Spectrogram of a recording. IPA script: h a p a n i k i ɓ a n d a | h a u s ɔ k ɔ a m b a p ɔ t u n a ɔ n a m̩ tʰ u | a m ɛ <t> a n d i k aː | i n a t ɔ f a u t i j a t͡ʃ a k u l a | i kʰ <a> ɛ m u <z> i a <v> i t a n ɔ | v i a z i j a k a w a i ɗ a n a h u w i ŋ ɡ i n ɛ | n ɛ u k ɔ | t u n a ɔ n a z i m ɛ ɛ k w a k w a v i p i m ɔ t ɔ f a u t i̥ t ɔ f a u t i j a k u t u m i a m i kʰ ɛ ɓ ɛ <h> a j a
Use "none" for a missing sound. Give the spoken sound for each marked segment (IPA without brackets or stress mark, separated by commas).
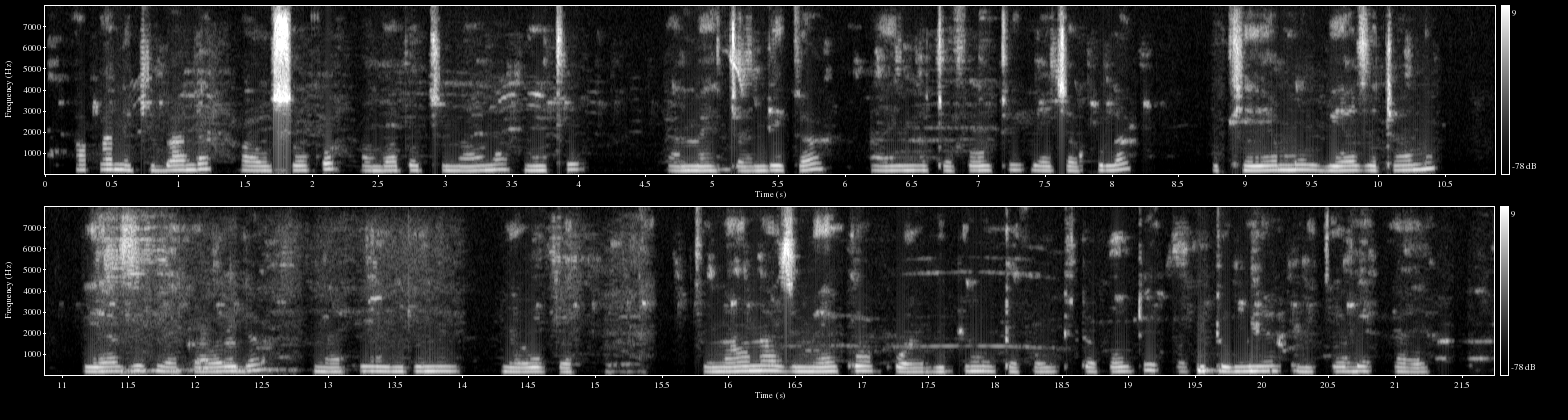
t, i, v, z, h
